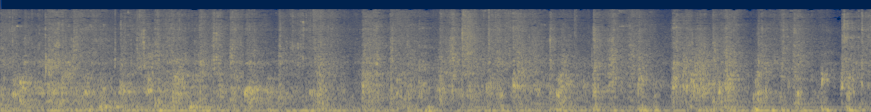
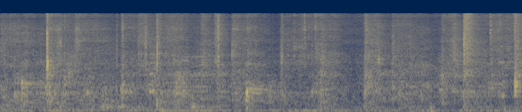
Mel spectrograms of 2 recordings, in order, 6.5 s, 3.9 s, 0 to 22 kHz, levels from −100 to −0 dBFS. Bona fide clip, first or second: first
